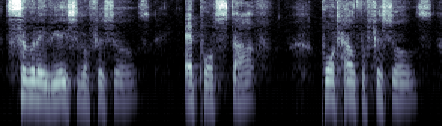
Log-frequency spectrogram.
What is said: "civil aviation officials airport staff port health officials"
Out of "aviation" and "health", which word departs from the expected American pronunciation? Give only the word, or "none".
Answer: none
